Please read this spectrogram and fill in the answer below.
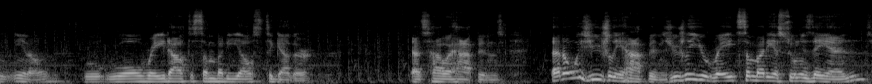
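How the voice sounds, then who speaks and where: Noticeable noise sits behind speech delivered at a fairly brisk clip. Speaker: video game streamer. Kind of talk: live gameplay commentary. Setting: live stream. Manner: repetitive, stammering.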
